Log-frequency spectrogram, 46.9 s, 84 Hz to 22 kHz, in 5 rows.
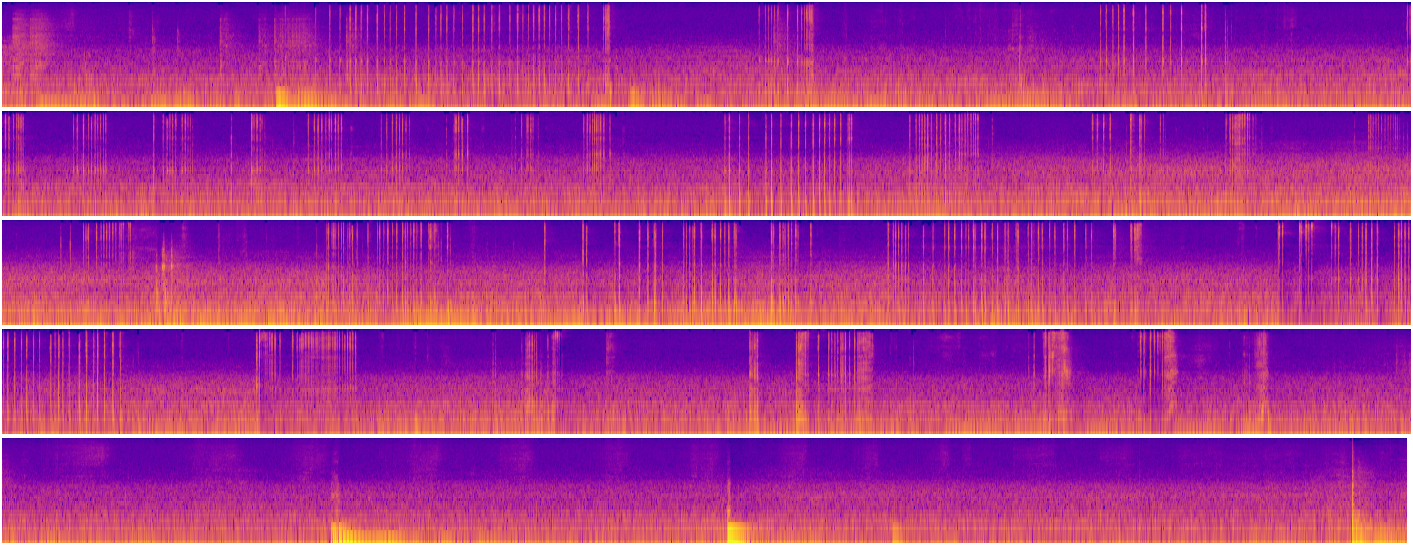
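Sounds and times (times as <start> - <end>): comb being scraped: 1.4 - 4.2, 5.0 - 8.7, 9.3 - 13.6, 16.6 - 26.5, 37.5 - 46.9.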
